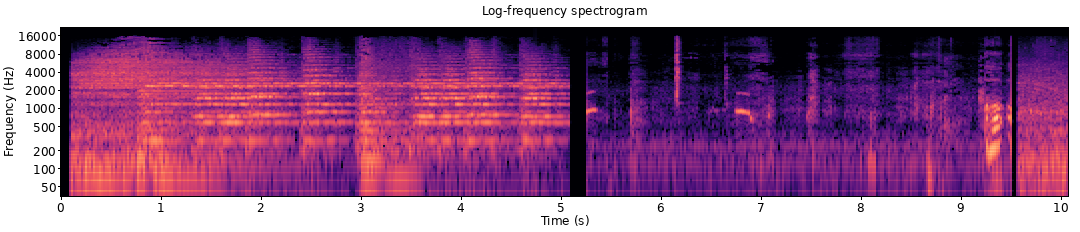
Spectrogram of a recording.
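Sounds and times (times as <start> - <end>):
dog whimpering: 5.2 - 5.6, 6.4 - 7.6.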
